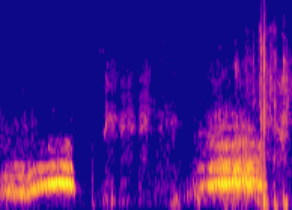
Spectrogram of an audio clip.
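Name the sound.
big cat purring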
